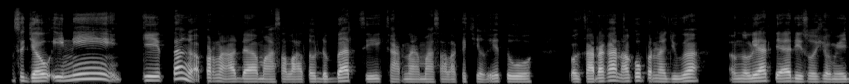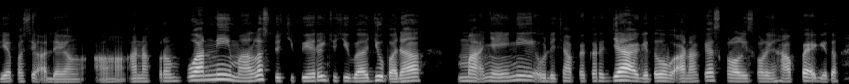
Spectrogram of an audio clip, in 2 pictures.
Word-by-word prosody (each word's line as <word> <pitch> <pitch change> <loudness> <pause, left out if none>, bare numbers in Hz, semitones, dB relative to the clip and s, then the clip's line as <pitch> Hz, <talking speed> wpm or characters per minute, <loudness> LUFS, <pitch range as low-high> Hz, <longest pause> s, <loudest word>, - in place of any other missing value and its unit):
sejauh 165 -2 +2
ini 235 +7 +1 0.2
kita 190 +8 +1
gak - - -2
pernah 150 -4 0
ada 135 0 +1
masalah 120 -1 -3
atau - - -4
debat 140 +6 +1
sih 130 +1 -4
karena 120 0 -5
masalah 120 0 -5
kecil 130 -2 -8
itu, 130 -2 -1 0.4
eee, 135 -1 -2
karena 130 +3 +3
kan 185 0 +4
aku 175 +4 0
pernah 145 -4 -2
juga, 145 +5 +1 0.3
eee, - - -6
ngeliat 150 +5 +2
ya 140 +1 +4
di 140 - -1
sosial 130 -1 -4
media 125 +3 -1
pasti 140 0 -7
ada 125 - -3
yang 120 0 -3 0.2
a 70 +3 -6
anak 140 0 -3
perempuan 170 +7 +3
nih 235 -2 +4
males 180 +8 +2
cuci 155 0 -7
piring 170 +4 +1
cuci 165 -1 -5
baju 150 +5 +3
padahal 150 +6 +5 0.4
emaknya 165 0 +1
ini 195 +1 -1
udah 150 -2 -2 0.2
capek 150 0 -7
kerja 170 +3 +6
gitu 155 +2 +1
anaknya 145 +6 0
scrolling-scrolling 140 -3 -2
HP 140 0 -2 0.2
gitu, 140 - -3
150 Hz, 175 wpm, -23 LUFS, 135-170 Hz, 0.4 s, kerja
